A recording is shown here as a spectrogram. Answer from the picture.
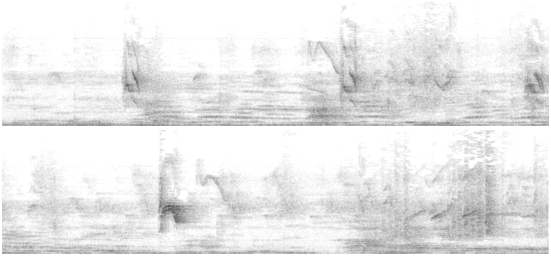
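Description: Birds chirping: short, sharp high calls every second or so, the loudest a little past the middle, over a steady low background murmur.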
